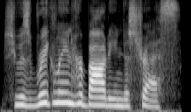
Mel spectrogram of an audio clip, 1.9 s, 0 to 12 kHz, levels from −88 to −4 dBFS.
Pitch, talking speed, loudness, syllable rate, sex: 235 Hz, 220 wpm, -17 LUFS, 5.8 syllables/s, female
